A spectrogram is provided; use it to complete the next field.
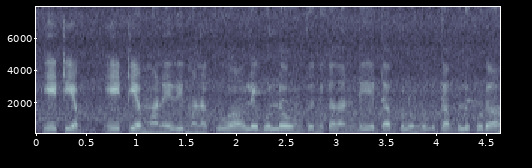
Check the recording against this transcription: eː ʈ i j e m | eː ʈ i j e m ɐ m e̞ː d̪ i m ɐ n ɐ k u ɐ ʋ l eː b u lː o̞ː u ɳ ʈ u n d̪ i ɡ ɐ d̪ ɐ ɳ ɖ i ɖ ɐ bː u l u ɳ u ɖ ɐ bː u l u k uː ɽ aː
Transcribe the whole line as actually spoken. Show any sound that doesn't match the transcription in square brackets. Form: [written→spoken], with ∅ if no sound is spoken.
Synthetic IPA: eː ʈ i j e m | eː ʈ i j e m ɐ [m→n] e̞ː d̪ i m ɐ n ɐ k u ɐ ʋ l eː b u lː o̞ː u ɳ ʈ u n d̪ i [ɡ→k] ɐ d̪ ɐ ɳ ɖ i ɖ ɐ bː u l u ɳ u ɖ ɐ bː u l u k uː ɽ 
